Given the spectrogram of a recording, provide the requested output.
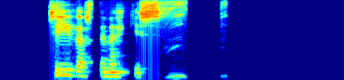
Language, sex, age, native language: Icelandic, female, 40-49, Icelandic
